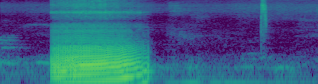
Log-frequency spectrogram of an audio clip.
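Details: Small dog snoring: a single loud, buzzing snore lasting about a second, followed by quiet room noise.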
